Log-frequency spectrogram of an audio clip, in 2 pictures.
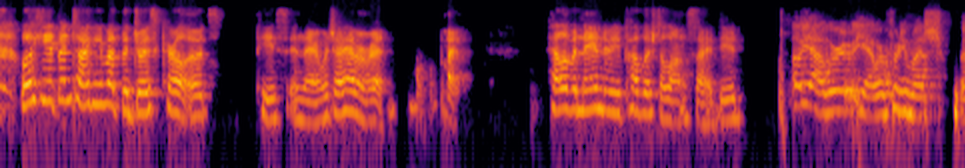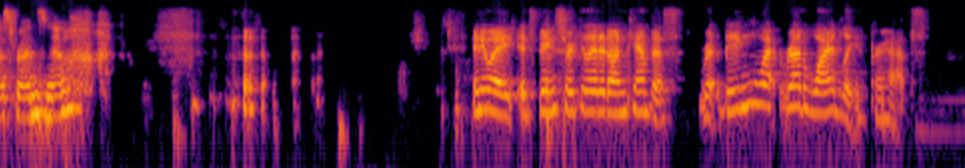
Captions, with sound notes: Well, he'd been talking about the Joyce Carol Oates piece in there which I haven't read. But hell of a name to be published alongside, dude. Oh yeah we're, yeah we're pretty much best friends now. (laughing) Anyway, it's being circulated on campus, being read widely perhaps.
